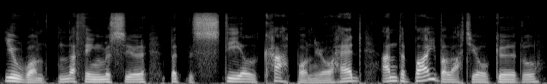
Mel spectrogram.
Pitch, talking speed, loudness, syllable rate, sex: 120 Hz, 185 wpm, -18 LUFS, 4.3 syllables/s, male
